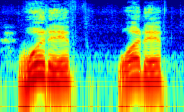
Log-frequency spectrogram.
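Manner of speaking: normal talking voice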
